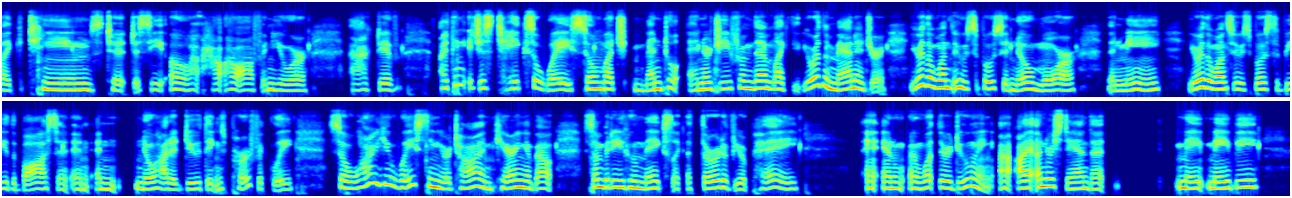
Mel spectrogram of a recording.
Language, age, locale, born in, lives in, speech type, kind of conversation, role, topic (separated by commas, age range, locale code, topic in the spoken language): English, 30-34, en-US, United States, United States, conversation, unstructured, none, What is your opinion of bosses who micromanage?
